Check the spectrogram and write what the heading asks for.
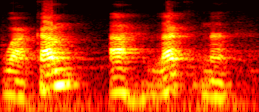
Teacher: idhar dibaca jelas suara makhraj mim sukunnya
